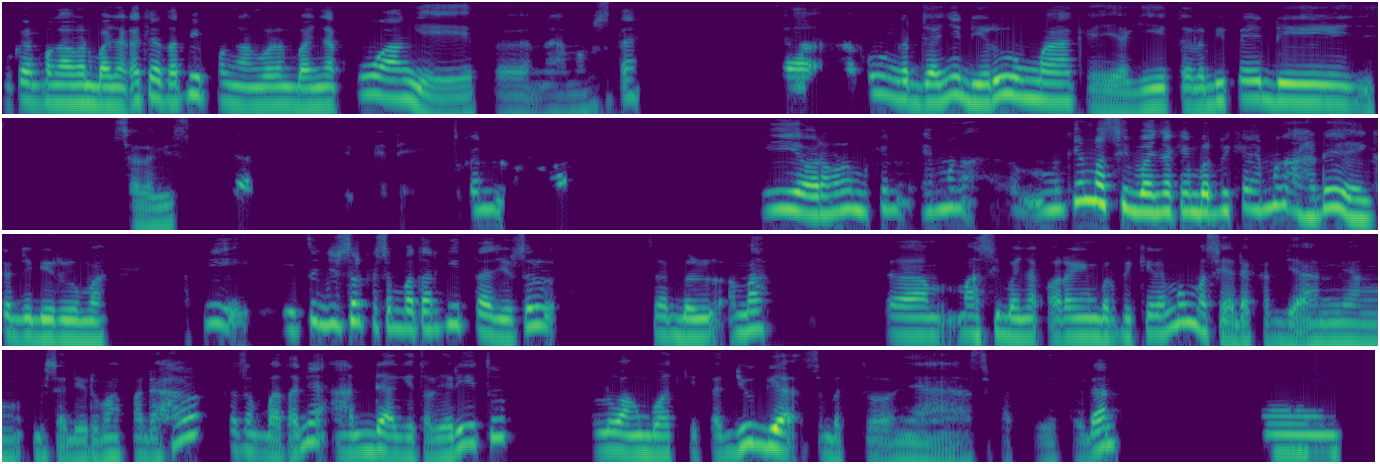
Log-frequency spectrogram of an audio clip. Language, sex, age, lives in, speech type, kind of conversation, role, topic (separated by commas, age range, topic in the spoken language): Indonesian, male, 30-34, Indonesia, conversation, advice, advisor, Bagaimana saya bisa berhenti membandingkan diri dengan teman sebaya?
